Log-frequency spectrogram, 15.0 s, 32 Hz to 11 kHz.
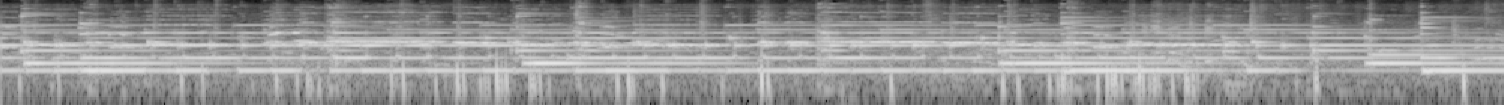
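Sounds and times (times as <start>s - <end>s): recorder melody: 0.0s - 15.0s
wooden xylophones struck with mallets: 0.0s - 15.0s.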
